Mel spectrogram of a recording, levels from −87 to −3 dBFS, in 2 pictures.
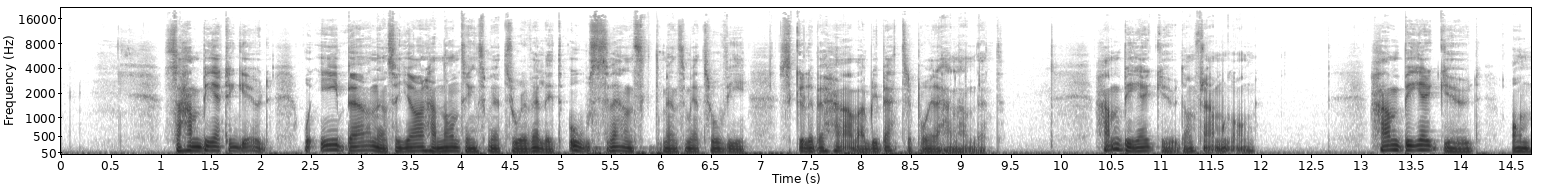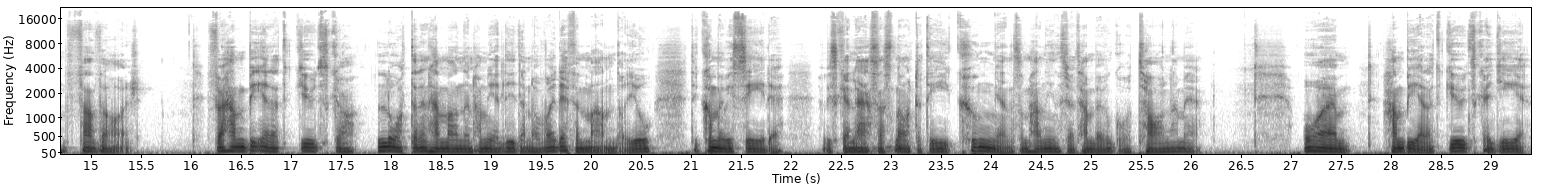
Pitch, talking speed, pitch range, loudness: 85 Hz, 190 wpm, 75-95 Hz, -23 LUFS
